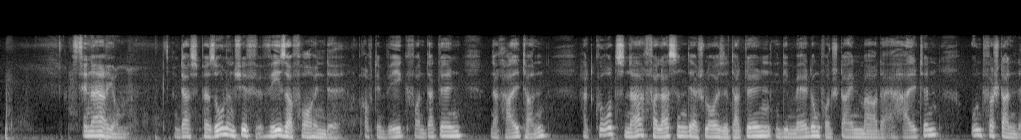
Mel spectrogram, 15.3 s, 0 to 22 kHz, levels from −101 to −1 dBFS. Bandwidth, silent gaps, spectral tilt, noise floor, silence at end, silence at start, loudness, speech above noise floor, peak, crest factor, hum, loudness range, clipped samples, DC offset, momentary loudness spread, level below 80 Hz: 8 kHz; none; -4.5 dB/octave; -57 dBFS; 0 s; 0.05 s; -28 LUFS; 29 dB; -8 dBFS; 20 dB; none; 5 LU; under 0.1%; 0.1%; 19 LU; -48 dBFS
